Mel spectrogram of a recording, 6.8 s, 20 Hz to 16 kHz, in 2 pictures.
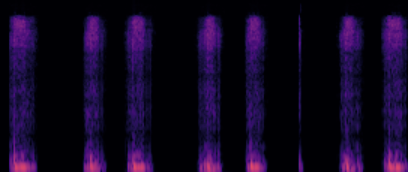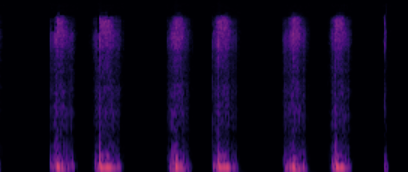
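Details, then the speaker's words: Regular paired lub-dub heart sounds at about 60 beats a minute, played in a cardiac auscultation teaching session on identifying the first and second heart sounds: normal S1 and S2. "لبدب لبدب. خلاص اوكي. اذا احنا كده قدرنا نميز الفيرست ساوند والسكند ساوند."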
